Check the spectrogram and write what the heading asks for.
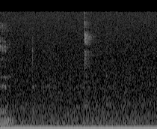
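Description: A single computer mouse click about a second in, over low steady background noise.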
